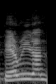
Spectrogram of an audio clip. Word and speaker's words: bury: 자, B-U-R-Y 발음할 때 버리가 아니라 부리부리 아니라 반드시 bury입니다. 자, 이건 B 발음이니까 처음에 했던 Barbie처럼 혀 물지 마시고요. 혀 물면 안 됩니다. 이거는. 그러니까 해보세요. bury. 예, bury. 예, 그겁니다. 그래서 그럼 이거하고 되게 비슷하네요? 아니죠. 이거는 혀 물어야 되죠. very good 할 때 very good. 이것은 발음이 bury. 오케이?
